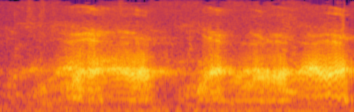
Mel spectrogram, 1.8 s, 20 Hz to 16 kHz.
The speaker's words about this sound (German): 99% aller Frösche, die solche Laute von sich geben, sind männlich. Und die locken damit die Weibchen an. Und das ist so das Ziel, wer am lautesten und am meisten Geräusche macht, kriegt die meisten Weibchen ab.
